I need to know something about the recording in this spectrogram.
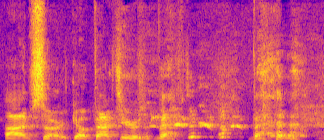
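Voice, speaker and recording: Male interviewer, slightly raised pitch. Informal, wandering conversational delivery with a joking streak. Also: unhurried, very noisy.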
